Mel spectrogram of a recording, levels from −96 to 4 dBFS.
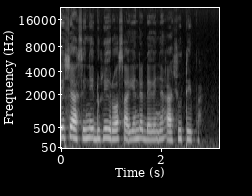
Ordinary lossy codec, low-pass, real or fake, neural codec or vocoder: none; none; fake; vocoder, 44.1 kHz, 128 mel bands every 256 samples, BigVGAN v2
